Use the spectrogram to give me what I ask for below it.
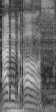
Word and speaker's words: Adidas: just found out that Australians pronounce Adidas like aded ass do you say Adidas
